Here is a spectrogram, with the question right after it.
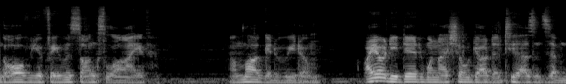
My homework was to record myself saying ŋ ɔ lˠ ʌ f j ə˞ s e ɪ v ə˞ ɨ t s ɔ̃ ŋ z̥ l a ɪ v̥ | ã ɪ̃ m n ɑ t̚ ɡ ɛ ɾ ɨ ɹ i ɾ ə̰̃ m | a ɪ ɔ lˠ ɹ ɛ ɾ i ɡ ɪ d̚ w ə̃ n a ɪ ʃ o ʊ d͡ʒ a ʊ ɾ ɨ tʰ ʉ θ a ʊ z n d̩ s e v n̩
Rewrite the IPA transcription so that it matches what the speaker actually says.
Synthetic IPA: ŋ ɔ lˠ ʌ v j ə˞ f e ɪ v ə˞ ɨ t s ɔ̃ ŋ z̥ l a ɪ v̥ | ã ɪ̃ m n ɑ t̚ ɡ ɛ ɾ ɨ ɹ i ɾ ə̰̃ m | a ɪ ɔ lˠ ɹ ɛ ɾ i d ɪ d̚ w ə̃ n a ɪ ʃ o ʊ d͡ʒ a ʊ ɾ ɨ tʰ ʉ θ a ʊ z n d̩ s ɛ v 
